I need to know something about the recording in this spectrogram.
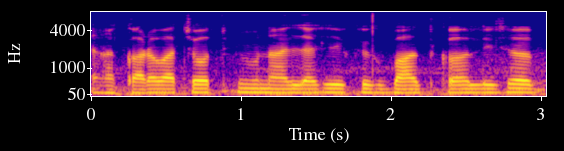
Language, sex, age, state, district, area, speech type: Maithili, male, 18-30, Bihar, Muzaffarpur, rural, spontaneous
